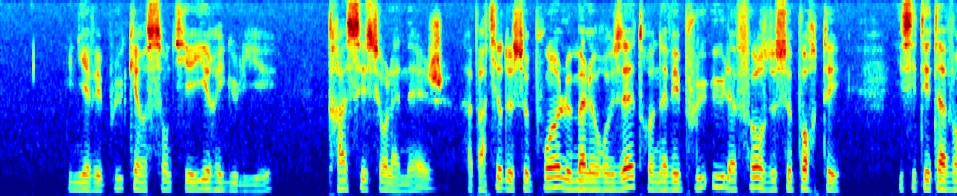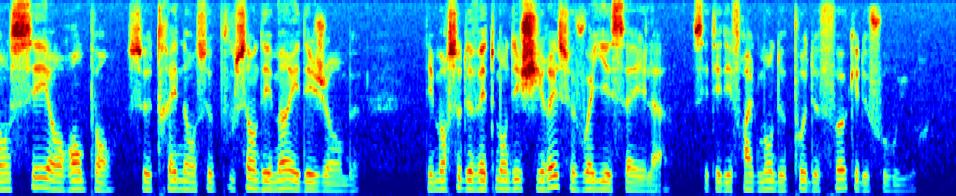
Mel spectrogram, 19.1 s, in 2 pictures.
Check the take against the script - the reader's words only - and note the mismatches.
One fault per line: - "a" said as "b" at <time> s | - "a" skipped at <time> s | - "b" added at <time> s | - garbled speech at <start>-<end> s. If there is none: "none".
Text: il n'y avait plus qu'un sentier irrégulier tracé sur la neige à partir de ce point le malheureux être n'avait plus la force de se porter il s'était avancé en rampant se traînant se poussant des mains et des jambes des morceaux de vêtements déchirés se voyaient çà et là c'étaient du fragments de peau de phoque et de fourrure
- "eu" added at 7.1 s
- "du" said as "des" at 16.8 s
